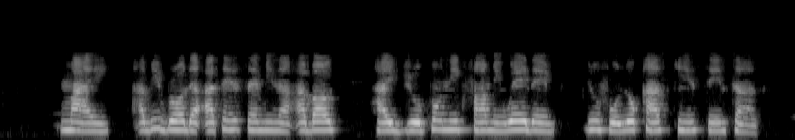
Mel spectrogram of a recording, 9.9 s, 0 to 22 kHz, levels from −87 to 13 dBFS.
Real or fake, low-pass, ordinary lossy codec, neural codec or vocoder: real; 5.4 kHz; none; none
